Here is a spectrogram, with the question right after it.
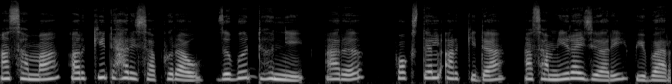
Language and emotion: Bodo, neutral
